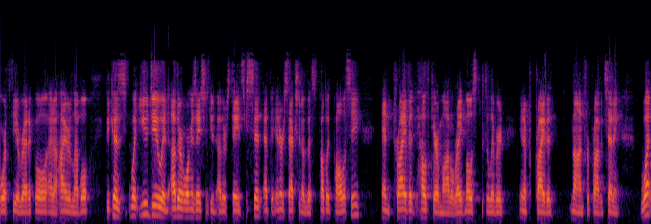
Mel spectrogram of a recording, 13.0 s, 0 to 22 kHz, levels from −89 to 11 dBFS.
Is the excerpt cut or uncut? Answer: cut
